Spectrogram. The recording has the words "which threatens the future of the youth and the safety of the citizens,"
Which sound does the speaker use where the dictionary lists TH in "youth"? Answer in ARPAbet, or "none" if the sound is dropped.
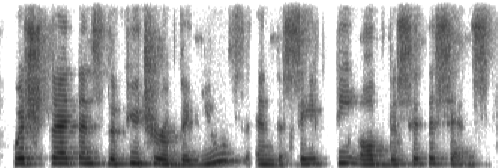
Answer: TH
